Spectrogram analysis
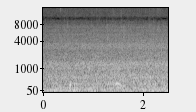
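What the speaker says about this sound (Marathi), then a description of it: "खूप प्रचंड पाऊस आहे." Heavy rain pours steadily at a roadside eatery beside farm fields, a dense, unbroken hiss of falling water filling the whole stretch with no voices.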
